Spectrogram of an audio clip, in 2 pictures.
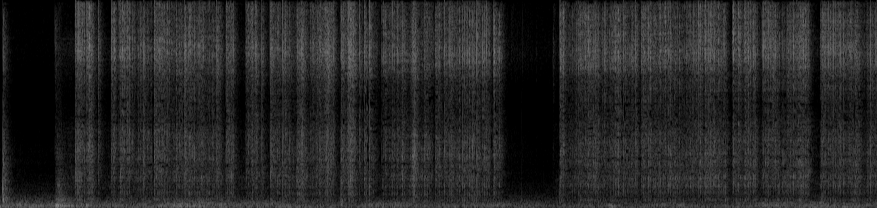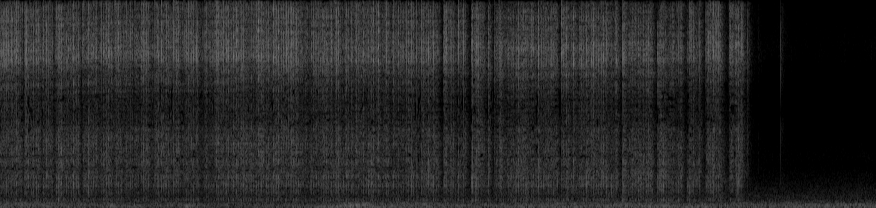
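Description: Electric arc welding: a loud, steady crackle and hiss from the arc with many sharp pops. The arc breaks off for about half a second around five seconds in, restarts, and stops about a second before the end.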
